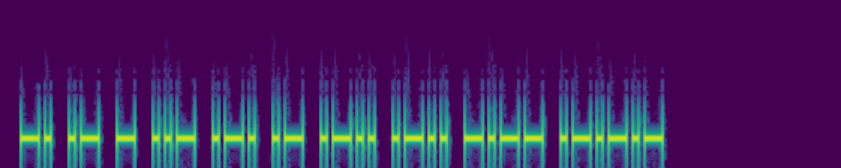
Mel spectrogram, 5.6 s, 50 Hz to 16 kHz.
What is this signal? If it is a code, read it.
Morse code, heard as a keyed tone, about 28 wpm, 700 Hz. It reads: NATURALLY.
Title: Sentences from Top 1300 Words 30wpm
